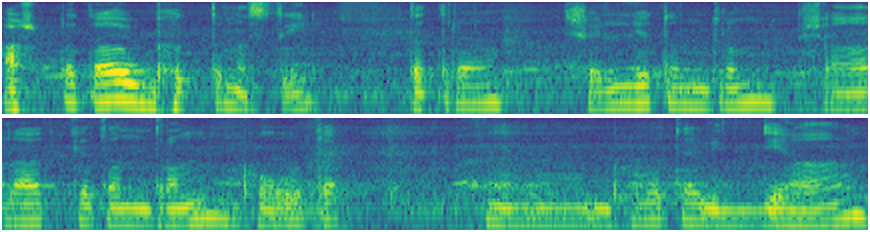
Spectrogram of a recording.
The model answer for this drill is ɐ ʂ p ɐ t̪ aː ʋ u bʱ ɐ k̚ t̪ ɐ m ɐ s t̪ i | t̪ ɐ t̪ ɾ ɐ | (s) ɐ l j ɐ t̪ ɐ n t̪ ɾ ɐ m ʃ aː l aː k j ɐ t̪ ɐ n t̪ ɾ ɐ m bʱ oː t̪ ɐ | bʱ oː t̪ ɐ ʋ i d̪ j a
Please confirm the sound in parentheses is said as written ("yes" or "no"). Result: no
